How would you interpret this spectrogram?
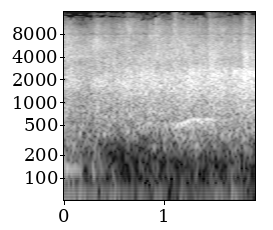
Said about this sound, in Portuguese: Dê um forte aplauso a ele.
